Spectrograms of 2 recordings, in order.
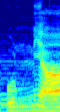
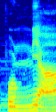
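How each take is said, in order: The two takes are said the same way.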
